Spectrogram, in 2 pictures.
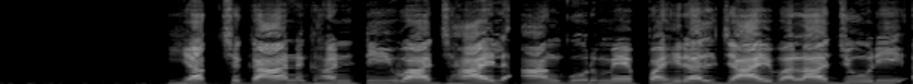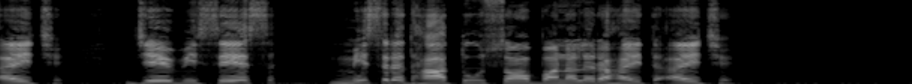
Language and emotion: Maithili, neutral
